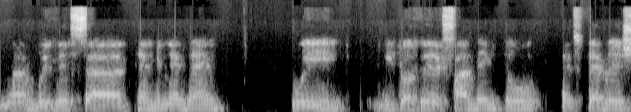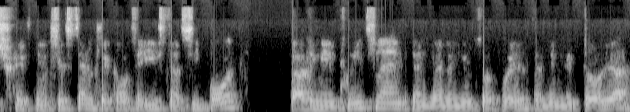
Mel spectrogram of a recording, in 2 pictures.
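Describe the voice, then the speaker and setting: A man with an Austrian accent speaks at a medium pitch and a fairly slow pace, with fairly even intonation and very even loudness. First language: German. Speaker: dermatology professor. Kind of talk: interview. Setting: medical conference. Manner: halting, many fillers and repeats.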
